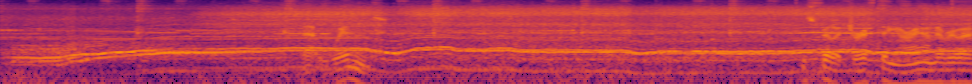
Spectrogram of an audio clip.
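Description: A racing quadcopter's motors whine, rising and falling in pitch with the throttle.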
